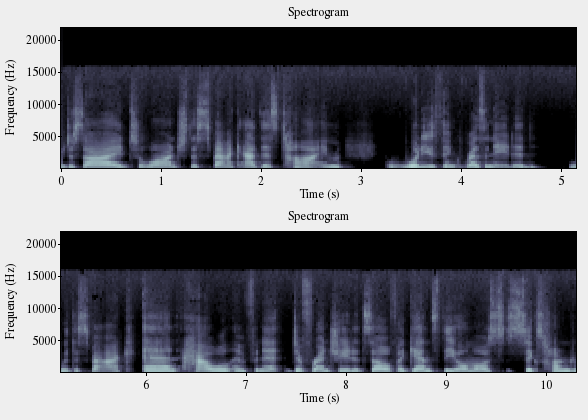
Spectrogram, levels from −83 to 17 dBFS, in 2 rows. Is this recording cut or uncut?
uncut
